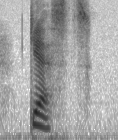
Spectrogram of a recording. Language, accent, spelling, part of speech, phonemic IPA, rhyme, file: English, US, guests, noun / verb, /ɡɛsts/, -ɛsts, En-us-guests.ogg
- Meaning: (noun) plural of guest; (verb) third-person singular simple present indicative of guest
